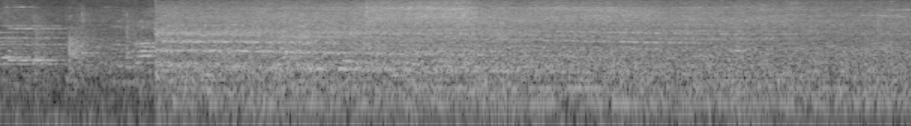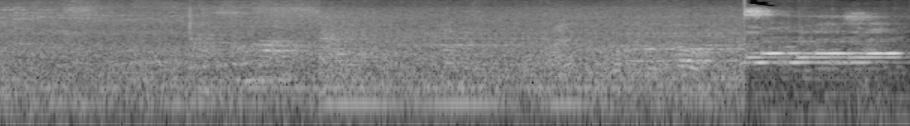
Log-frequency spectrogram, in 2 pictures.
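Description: Many footsteps shuffle on a hard floor.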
